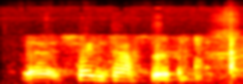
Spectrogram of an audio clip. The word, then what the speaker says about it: St Asaph: How do I pronounce the name of your town, Neil? St Asaph. St Asaph.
